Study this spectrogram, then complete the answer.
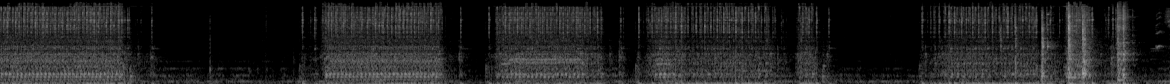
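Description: A sewing machine runs in several rapid, steady bursts while stitching a fashion skirt panel seam, separated by short quiet pauses.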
